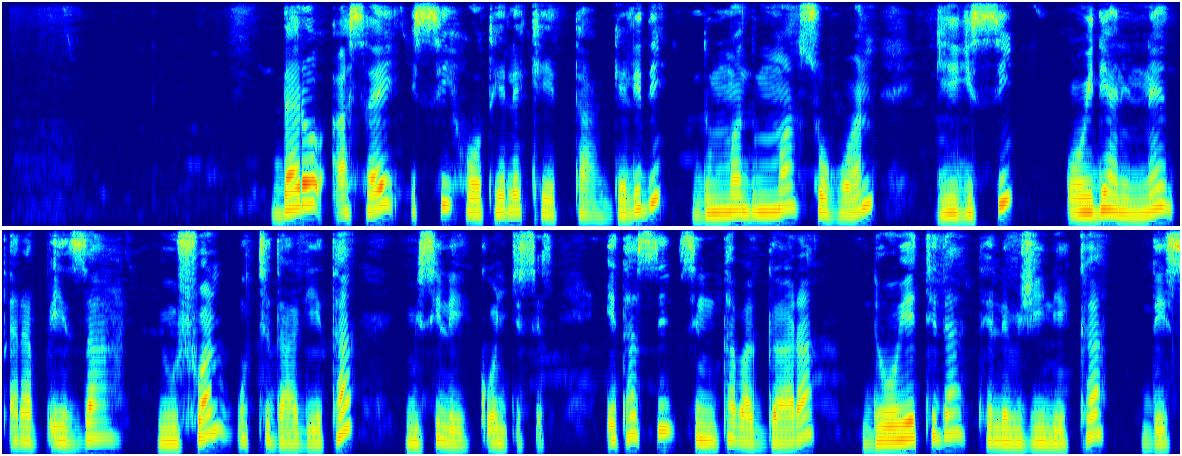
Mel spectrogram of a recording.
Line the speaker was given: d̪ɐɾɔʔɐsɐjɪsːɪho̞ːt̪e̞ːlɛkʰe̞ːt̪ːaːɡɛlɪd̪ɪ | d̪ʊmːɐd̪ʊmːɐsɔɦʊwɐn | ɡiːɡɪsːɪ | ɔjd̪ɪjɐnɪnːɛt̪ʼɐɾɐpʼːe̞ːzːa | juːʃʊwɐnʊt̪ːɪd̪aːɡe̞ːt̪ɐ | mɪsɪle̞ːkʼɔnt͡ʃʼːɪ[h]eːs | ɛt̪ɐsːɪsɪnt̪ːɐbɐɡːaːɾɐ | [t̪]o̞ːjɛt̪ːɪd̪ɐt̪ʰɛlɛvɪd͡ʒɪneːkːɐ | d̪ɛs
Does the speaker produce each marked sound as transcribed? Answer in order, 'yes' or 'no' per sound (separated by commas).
no, no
